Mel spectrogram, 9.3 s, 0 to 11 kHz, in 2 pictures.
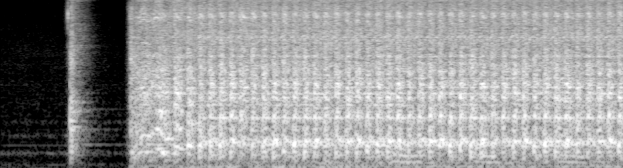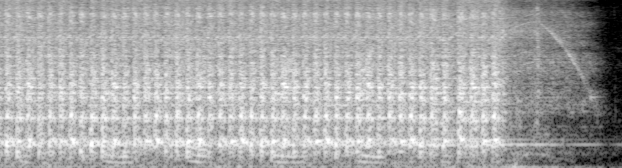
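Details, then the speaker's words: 2021 Chevrolet V8 with DFM, cranked with a compression gauge fitted while diagnosing a spun lifter: rapid, even cranking for about seven seconds at around three pulses per second, no dragging. Its high-torque starter cranks it very fast; normal. "So, they set it up to start easier, quicker by giving it a high torque starter. These things crank over so dang fast."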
